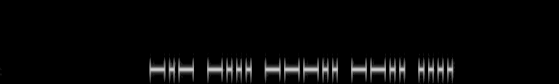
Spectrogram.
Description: Morse code, heard as a keyed tone, about 29 wpm, 700 Hz. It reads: KB8ZH
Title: Speed Racing - USA Call Signs 25wpm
